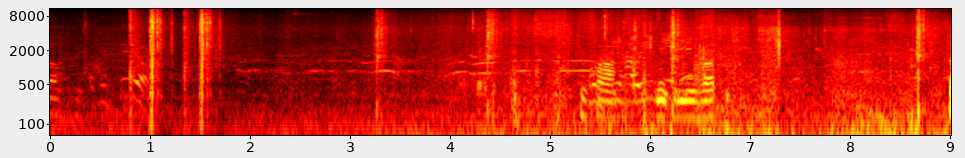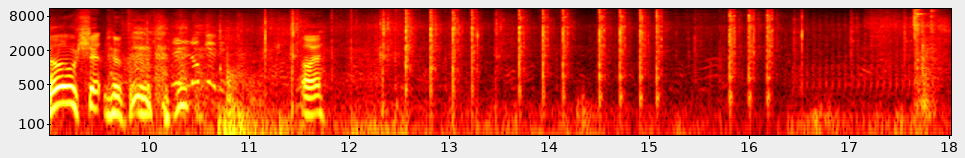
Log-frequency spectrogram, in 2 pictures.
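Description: A gun fires bursts of sharp, snapping shots outdoors.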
